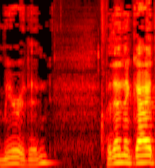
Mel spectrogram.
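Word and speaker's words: Mirrodin: hell is this well I call it marodin because that sounds way cooler than meridin but then the guy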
